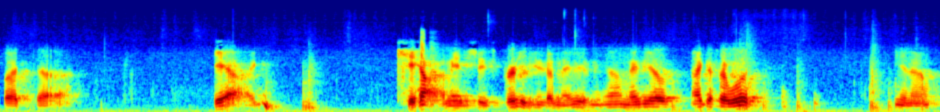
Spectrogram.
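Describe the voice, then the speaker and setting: A man's voice: low-pitched, fairly even intonation, slow pace, pauses often. A man on a telephone, chatting casually in a hesitant, tentative way and often trailing off, heard over a tinny, echoey line. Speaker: job applicant on a phone call. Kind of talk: casual phone conversation.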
